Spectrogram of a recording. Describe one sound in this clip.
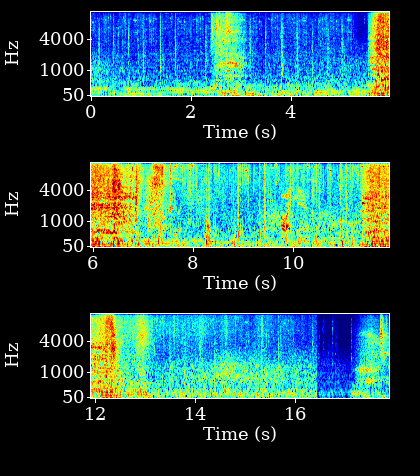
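A young man talks into a headset microphone.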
